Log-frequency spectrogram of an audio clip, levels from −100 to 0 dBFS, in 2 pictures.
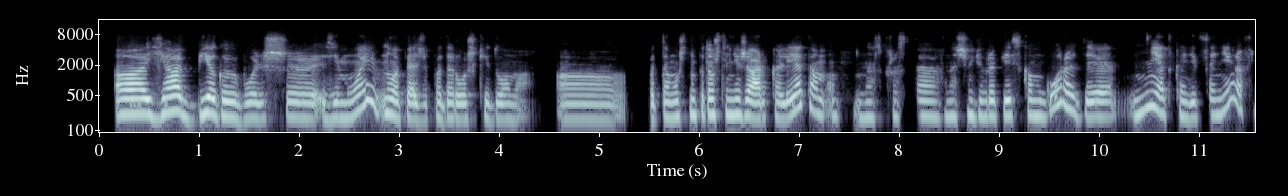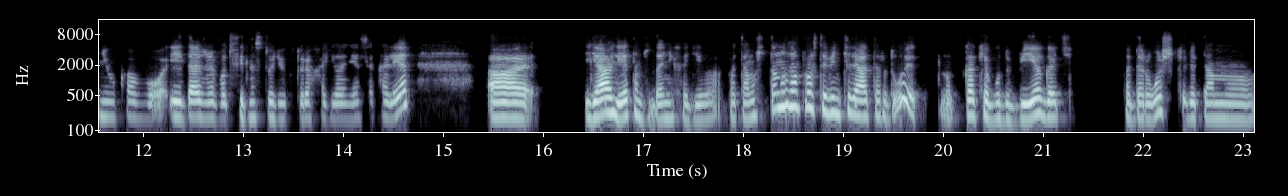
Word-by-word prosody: А, 215 +1 +8
я 225 +5 +6
бегаю 200 0 +3
больше 180 +1 -1
зимой, 185 - 0
ну 225 -9 +2
опять 180 -2 +1
же, 165 - -10
по 185 - -5
дорожке 175 +1 -3
дома, 170 0 -6 0.3
а, 170 -1 -4 0.2
потому 185 +2 -2
что, 190 +3 -6
ну, 210 - -2
потому 215 - +2
что 215 0 -5
не 210 0 +1
жарко 185 -2 +3
летом, 205 - 0
у - - -12
нас 185 0 -10
просто 195 0 -8
в - - -35
нашем 195 +2 -4
европейском 200 +1 -2
городе 195 - 0
нет 230 +1 -1
кондиционеров 200 - -4
ни 190 -1 -9
у 185 - -12
кого, 180 -3 -7
и 190 -1 0
даже, 190 0 0
вот, 175 0 -8
в - - -20
фитнес-студию, 180 -1 -7
в 170 - -47
которую 180 +1 -7
я - - -26
ходила 175 0 -9
несколько 180 +2 -12
лет. 290 - +1 0.8
А, 180 -1 +6 0.6
я 205 +5 +8
летом 200 0 +2
туда 170 0 -4
не 180 +1 -6
ходила, 170 0 -7
потому 180 +1 -5
что 205 0 -14
та 270 - -1
ну, 295 +2 +6
там 305 -1 +5
просто 290 -4 +2
вентилятор 205 -4 +1
дует, 430 +3 +1 0.2
ну - - -8
как 205 -1 0
я 190 - +4
буду 175 0 -5
бегать 185 +3 +2 0.5
по 185 - -5
дорожке 175 +7 -3
или 180 - -2
там, 175 -2 -5
190 Hz, 170 wpm, -22 LUFS, 175-210 Hz, 0.8 s, А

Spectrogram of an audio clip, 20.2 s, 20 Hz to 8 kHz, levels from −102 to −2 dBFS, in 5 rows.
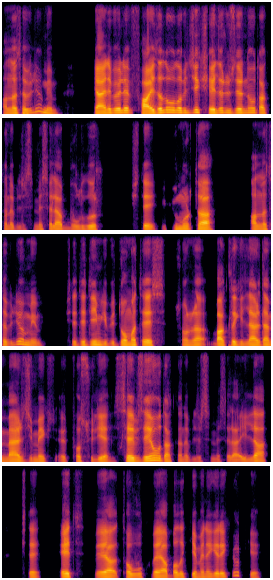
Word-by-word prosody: anlatabiliyor 130 - -2
muyum? 115 - -4 0.5
Yani, 125 +3 +6
böyle, 145 +1 +5
faydalı 130 +3 +5
olabilecek 160 0 +2
şeyler 130 +4 +3
üzerine 140 0 +1
odaklanabilirsin. 110 -8 -6
Mesela, 115 +1 -5
bulgur, 110 -1 -4 0.5
işte, 120 - -4
y 110 -4 -2 0.3
yumurta, 115 -2 +2 0.5
anlatabiliyor 120 - -4
muyum? 105 - -6 0.3
İşte, 120 -1 -11
dediğim 125 +3 0
gibi, 110 -3 -9
domates, 115 -2 +1 0.2
sonra 115 -1 -3
baklagillerden 115 +1 +2
mercimek, 110 0 -2
s - - -32
eee, 105 - -10
fasulye, 110 -2 -4
sebzeye 120 +6 +3
odaklanabilirsin, 100 - -4
mesela. 95 +1 -9
İlla, 125 +2 -2 0.4
işte, 115 -1 -6 0.3
et 125 0 +2 0.2
veya 115 -1 +4
tavuk 120 0 -5
veya 115 -2 +2
balık 115 +1 -2
yemene 120 +1 -4
gerek 130 +1 -1
yok 230 -1 -10
ki, 100 -2 -11
115 Hz, 120 wpm, -23 LUFS, 110-125 Hz, 0.5 s, Yani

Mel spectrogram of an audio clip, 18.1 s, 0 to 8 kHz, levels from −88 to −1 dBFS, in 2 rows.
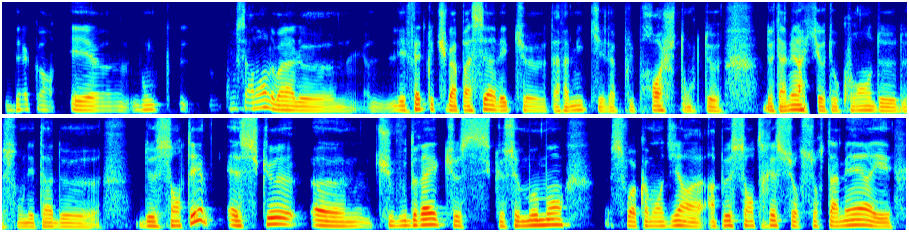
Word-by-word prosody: D'accord 125 0 -12 0.2
et 115 -1 +1
heu, 110 -2 -8
donc, 125 +2 -7 0.2
heu, 140 - -17 0.4
concernant 155 +4 -5
le 165 - -1
voilà, 120 -3 +1
le, 100 -2 -2
hem, 95 -2 -12
mmh 95 -3 -14
les 115 +1 -2
fêtes 135 +5 +1
que 135 - -4
tu 130 - -5
vas 115 -2 +3
passer 110 +5 +1
avec, 110 -4 -1
heu, 105 -2 -4
ta 100 - -6
famille 110 +4 -3
qui 105 - -8
est - - -4
la 95 -1 -6
plus - - -12
proche 115 -1 -1
donc 95 0 -8
de 100 -3 -1 0.4
de 105 - -2
ta 100 0 0
mère 125 +2 +4
qui 110 - -6
est 105 -1 -2
au 100 - -3
courant 115 +3 -2
de 100 -2 -1
de 95 - -8
son 100 +3 -6
état 105 +1 -1
de 100 -2 -3 0.4
de 120 +1 +2
santé, 125 - +3 0.2
est-ce 130 -3 +1
que, 165 -2 +4
hem, 115 -5 +3
tu 125 - -2
voudrais 140 +4 +5
que 140 -4 -2
c - - -5
que 115 - -3
ce 115 +3 0
moment 140 +4 +5 0.4
soit, 125 -5 -1
comment 120 0 -1
dire? 125 +2 +2
Heu, 105 -3 +1
un 115 - -3
peu 130 +4 +2
centré 130 +1 0
sur 125 -4 -3
sur 120 -1 -6
ta 115 -2 +1
mère 140 +2 +5
et 105 -3 +2
115 Hz, 210 wpm, -23 LUFS, 105-130 Hz, 0.4 s, voudrais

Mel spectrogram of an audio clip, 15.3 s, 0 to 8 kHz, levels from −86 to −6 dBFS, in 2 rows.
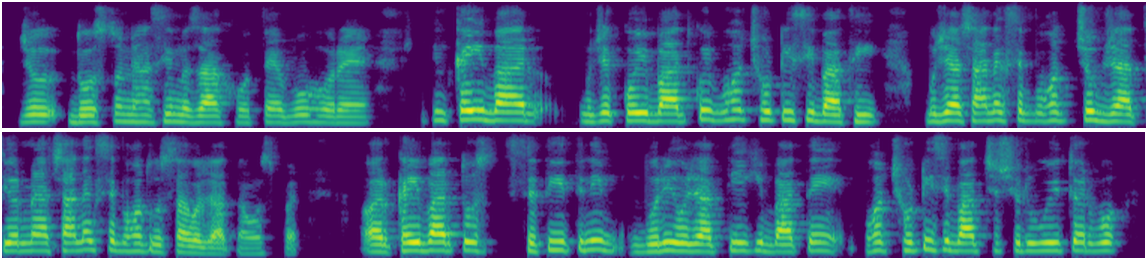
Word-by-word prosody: जो 165 0 -1
दोस्तों 155 +3 -2
में 165 - -4
हँसी-मज़ाक 155 -2 -1
होते 150 +1 -7
हैं 155 - -2
वो 160 +3 -5
हो 155 -2 -5
रहे 145 0 -2
हैं। 140 - -5
लेकिन 185 +7 -12
कई 215 +1 +7
बार 195 -2 +4 0.3
मुझे 175 +3 -1
कोई 190 +1 +4
बात 175 0 +4
कोई 225 - +2
बहुत 215 +2 -5
छोटी-सी 205 -1 -2
बात 170 -3 +4
थी, 165 -2 -3 0.3
मुझे 175 +3 +1
अचानक 190 +1 +2
से 205 - -3
बहुत 190 +2 -5
चुभ 205 -4 +3
जाती 175 +1 +1
है 185 - +2
और 185 - -5
मैं 190 - +1
अचानक 190 +3 -1
से 215 -1 -2
बहुत 180 -1 -3
गुस्सा 165 -1 -2
हो 145 -2 +1
जाता 130 -1 -3
हूँ 125 - -6
उस 125 0 -15
पर। - - -9 0.5
और 165 -1 +4
कई 195 +1 +7
बार 195 0 +5
तो 200 - +4
उस 195 +1 -5
स्थिति 185 +3 -2
इतनी 210 +2 0 0.3
बुरी 175 +4 +2
हो 185 -1 +5
जाती 170 +1 +1
है 190 - 0
कि 195 - -2
बातें 170 +3 0 0.2
बहुत 195 +3 -3
छोटी-सी 210 +2 -2
बात 185 0 +3
से 185 - -10
शुरू 185 0 -3
हुई 190 0 +2
थी 190 +2 -2
और 190 - -2
वो 190 0 -1
185 Hz, 240 wpm, -22 LUFS, 165-195 Hz, 0.5 s, कई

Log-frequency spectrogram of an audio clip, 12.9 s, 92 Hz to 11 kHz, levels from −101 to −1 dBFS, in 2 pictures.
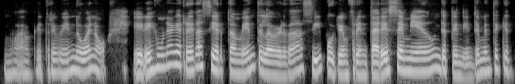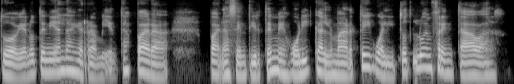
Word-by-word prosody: Guau, 170 -1 -7
qué - - -6
tremendo. 185 0 -1
Bueno, 200 +1 +1 0.3
eres 175 +4 +3
una 245 +4 +1
guerrera 255 -3 +3
ciertamente, 200 -3 +1
la 165 -2 +4
verdad, 155 +7 0
sí, 190 -4 0
porque 185 -6 0
enfrentar 160 -1 +2
ese 200 +4 +5
miedo, 195 +1 +2
independientemente 180 0 -2
que 205 -1 -4
todavía 150 -6 0
no 170 +1 -4
tenías 185 0 -1
las 200 -1 -1
herramientas 160 +5 -4
para 150 -6 +1 0.5
para 165 -1 0
sentirte 155 +1 -1
mejor 165 -5 0
y 180 - 0
calmarte, 165 +2 0
igualito 180 -7 -2
t - - -8
lo 240 - +1
enfrentabas. 160 -8 -1
180 Hz, 150 wpm, -26 LUFS, 160-200 Hz, 0.5 s, ese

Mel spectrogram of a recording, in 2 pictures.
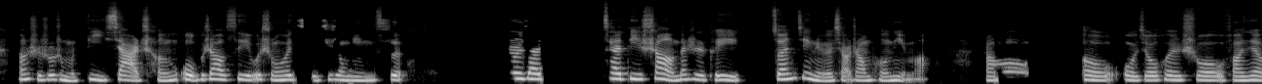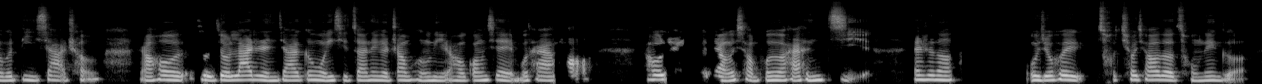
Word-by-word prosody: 当 240 -1 +1
时 220 -5 -3
说 215 +2 +1
什 215 - -2
么 170 -2 +2
地 195 +2 0
下 200 -1 +1
城， 185 0 -1
我 220 -4 +5
不 215 - -2
知 245 - +1
道 230 -2 +3
自 220 +2 -4
己 210 -2 +3
为 220 +1 +1
什 220 -2 -3
么 200 - +3
会 215 0 +3
起 - - -12 0.2
这 220 - -5
种 205 -3 +2
名 185 0 +1
字。 210 +1 -1 1.0
就 275 0 +1
是 265 - +5
在 260 - +3 0.7
在 255 -2 +2
地 245 -1 +2
上， 235 -5 +2
但 225 +2 +1
是 225 -3 0
可 205 - -3
以 195 -2 +1 0.3
钻 245 +3 +2
进 285 -5 0
那 185 - +2
个 170 +1 0
小 185 - -3
帐 185 -1 0
篷 185 -3 -2
里 190 0 +3
嘛。 225 +2 -8 0.5
然 190 - -1
后， - - 0 0.8
呃， 195 -4 0
我 195 -3 +1
就 195 0 0
会 205 -2 +1
说 195 -1 -1
我 - - -1
房 185 0 0
间 200 - +2
有 185 - +1
个 185 +1 +1
地 195 -1 -2
下 195 -1 -3
城， 210 +6 -6 0.4
然 180 0 0
后 205 -3 +3
就 200 0 -1
就 195 -1 +3
拉 205 +1 +4
着 205 - 0
人 180 -2 +2
家 190 0 +1
跟 205 +2 -1
我 190 - +3
一 185 - +3
起 190 0 -4
钻 190 0 -1
那 195 0 +1
个 180 -1 +1
帐 195 +1 -1
篷 180 -3 -1
里， 180 -1 +2
然 190 +1 -3
后 180 -1 0
光 190 +1 0
线 200 -2 0
也 - - -1
不 195 -1 -2
太 190 0 -1
好， 185 - -5 0.5
然 220 - -3
后 220 - +4
2 220 - +4 0.3
个 - - -12
2 175 -2 +2
个 190 - +3
小 195 -3 -2
朋 190 +2 0
友 190 0 +4
还 185 -1 +1
很 200 0 +3
挤。 210 - -6 0.5
但 215 -1 +2
是 215 0 +2
呢， 205 0 +2 0.7
我 200 - +3
就 195 +1 +3
会 205 -3 +2
从 195 - -9
悄 205 +1 -1
悄 205 0 +1
地 195 -2 +4
从 180 -2 -5
那 190 0 +1
个 200 +4 -6
195 Hz, 250 characters per minute, -20 LUFS, 190-215 Hz, 1.0 s, 我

